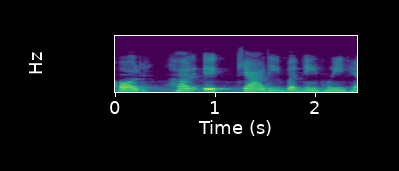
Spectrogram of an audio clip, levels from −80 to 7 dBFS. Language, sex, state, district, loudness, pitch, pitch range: Hindi, female, Chhattisgarh, Raipur, -16 LUFS, 255 Hz, 240-285 Hz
